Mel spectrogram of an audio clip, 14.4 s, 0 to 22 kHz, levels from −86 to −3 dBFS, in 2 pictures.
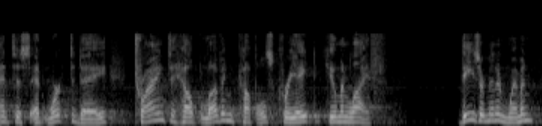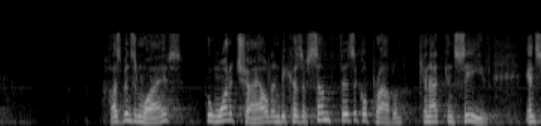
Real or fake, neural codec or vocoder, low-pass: real; none; 7.2 kHz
